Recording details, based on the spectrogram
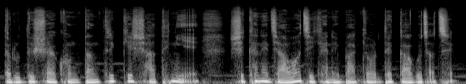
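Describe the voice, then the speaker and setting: A man's voice: fairly low pitch, fairly quick, warm tone, slightly rough, dry recording. A man narrating a ghost story in a dramatized storytelling style.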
